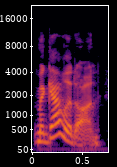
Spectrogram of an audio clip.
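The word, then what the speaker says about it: Megalodon: it's based on uh megalos is the the root um so um and so I called it Megaladon the second reason I call it that is um is that almost all other dinosaursextinct big crazy monsters have the emphasis placed on that syllable Tyrannosaurus Rex right Triceratops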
